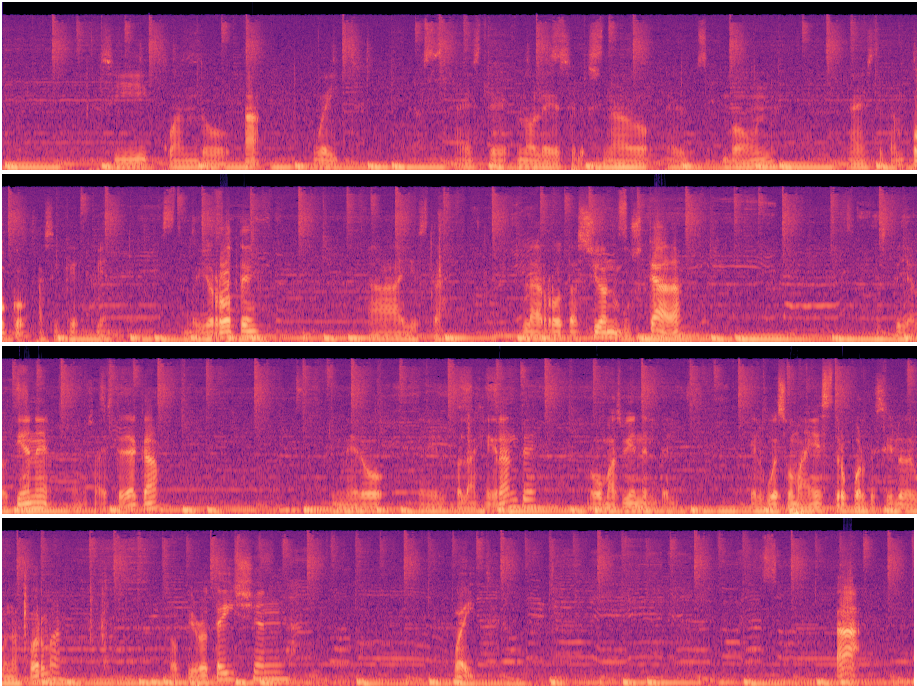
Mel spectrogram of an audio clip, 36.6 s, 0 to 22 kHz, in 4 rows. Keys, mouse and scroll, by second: 0.1 click, 1.1 right click, 2.8 right click, 5.1 click, 5.6 click, 6.3 right click, 7.9 right click, 9.0 click, 9.4 click, 10.1 right click, 11.5 r, 13.6 Escape, 14.9 scroll down 2, 15.4-17.2 middle drag, 17.9 right click, 18.9 right click, 19.5-21.2 middle drag, 21.6 middle click, 21.6 right click, 22.0-22.7 scroll up 2, 23.7 shift+right click, 28.4 ctrl+shift+c, 29.1 click, 32.5 right click, 33.7 right click, 34.8 right click.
